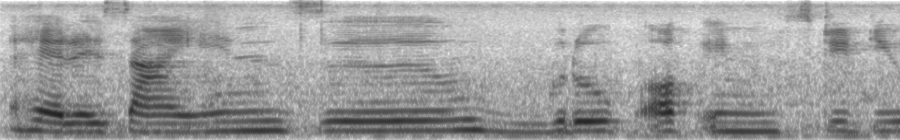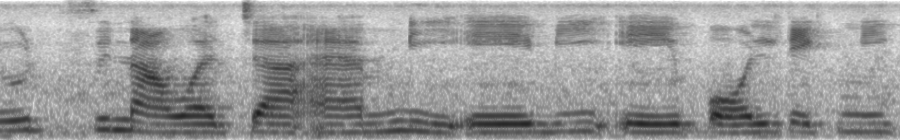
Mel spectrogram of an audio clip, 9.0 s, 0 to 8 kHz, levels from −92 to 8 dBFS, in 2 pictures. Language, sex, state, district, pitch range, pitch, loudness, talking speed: Marathi, female, Maharashtra, Chandrapur, 180-205 Hz, 195 Hz, -16 LUFS, 65 wpm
